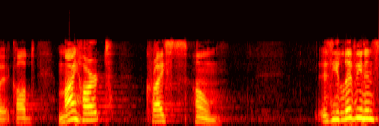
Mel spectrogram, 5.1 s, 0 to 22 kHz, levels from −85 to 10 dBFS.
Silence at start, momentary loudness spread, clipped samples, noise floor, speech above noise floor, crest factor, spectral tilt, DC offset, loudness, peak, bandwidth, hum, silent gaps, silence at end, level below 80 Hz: 0 s; 16 LU; under 0.1%; -65 dBFS; 46 dB; 20 dB; -6 dB/octave; under 0.1%; -19 LUFS; 0 dBFS; 6 kHz; none; none; 0 s; -54 dBFS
